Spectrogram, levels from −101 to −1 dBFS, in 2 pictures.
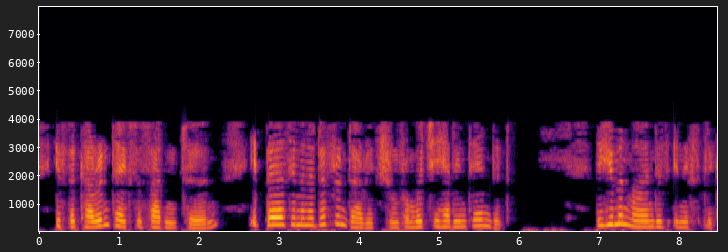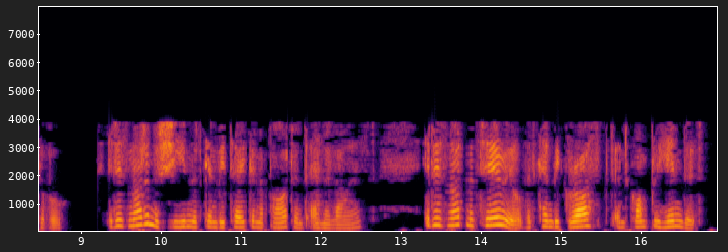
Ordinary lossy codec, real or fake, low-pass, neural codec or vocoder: AAC, 16 kbps; real; 7.2 kHz; none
